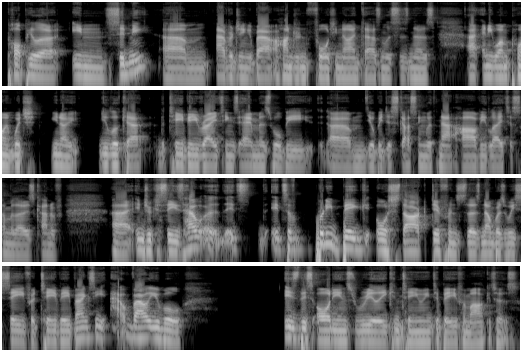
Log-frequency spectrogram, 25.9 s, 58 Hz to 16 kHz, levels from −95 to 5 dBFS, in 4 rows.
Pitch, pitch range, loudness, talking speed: 105 Hz, 100-115 Hz, -27 LUFS, 165 wpm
